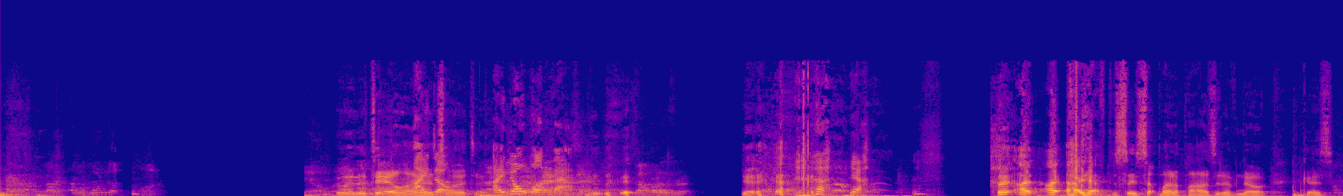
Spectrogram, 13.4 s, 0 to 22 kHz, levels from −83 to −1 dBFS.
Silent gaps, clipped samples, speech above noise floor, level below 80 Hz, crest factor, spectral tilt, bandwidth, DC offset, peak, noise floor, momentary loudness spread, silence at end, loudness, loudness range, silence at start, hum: 1.86-3.04 s, 7.14-7.42 s, 9.63-9.90 s; under 0.1%; 31 dB; -36 dBFS; 18 dB; -5 dB/octave; 15.5 kHz; under 0.1%; -6 dBFS; -53 dBFS; 22 LU; 0 s; -23 LUFS; 7 LU; 0 s; none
